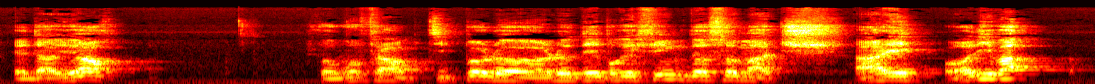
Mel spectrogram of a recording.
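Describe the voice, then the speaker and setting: A man's voice: mid-range voice, animated, moderate pace, reverberant, distant mic. A man hosting a casual football debrief vlog, hesitant and full of fillers.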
